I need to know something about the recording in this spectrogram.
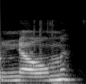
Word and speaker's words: gnome: pronounce the first letter you don't pronounce the k or the G you wouldn't say gnaw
